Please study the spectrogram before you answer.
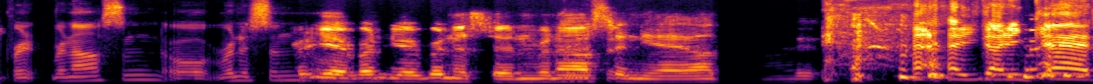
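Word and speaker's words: Rúnarsson: Yeah, Renarsson.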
